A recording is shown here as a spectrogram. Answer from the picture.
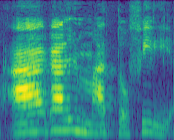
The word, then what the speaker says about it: agalmatofilia: Sí. Nalgamatofilia. – No, agalmatofilia.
